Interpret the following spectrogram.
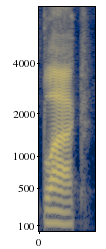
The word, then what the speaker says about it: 6LACK: takes a vulnerable look at his life after seeking therapy black pronounced black 30 went through a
